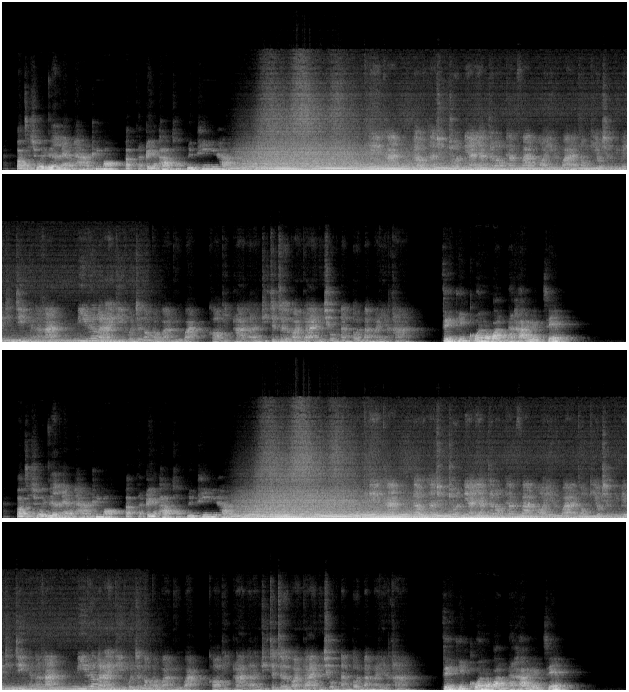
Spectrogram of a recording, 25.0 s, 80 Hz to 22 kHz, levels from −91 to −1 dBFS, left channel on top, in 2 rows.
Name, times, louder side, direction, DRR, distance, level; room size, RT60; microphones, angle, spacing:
voice 1, 0.3-2.6 2.9-4.6 21.3-23.6, equal, 20° left, -4 dB, 0.4 m, -24 dB
voice 2, 1.0-1.3 7.0-7.9 8.2-13.5 14.0-16.3 16.6-20.6, equal, 65° right, -8 dB, 1.1 m, -31 dB
sound 1, 4.4-16.0, right 2 dB, 90° right, 0.7 m, -25 dB
2.3 x 2.3 x 2.4 m, 0.81 s
head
